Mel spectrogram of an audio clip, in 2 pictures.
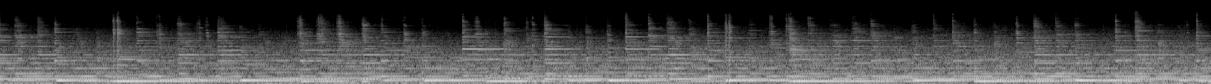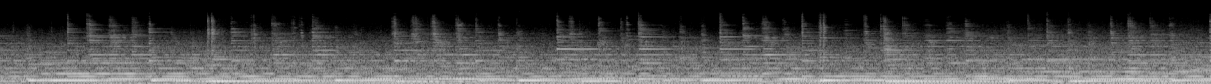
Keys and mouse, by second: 0.0 shift+right click, 1.2 right click, 2.6 alt+right click, 12.2 w, 17.2 click, 22.9 click, 23.2 ctrl+z.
